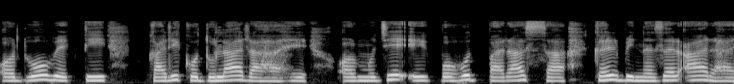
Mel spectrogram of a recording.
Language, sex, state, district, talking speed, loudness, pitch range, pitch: Hindi, female, Arunachal Pradesh, Papum Pare, 165 wpm, -14 LUFS, 170-195 Hz, 180 Hz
